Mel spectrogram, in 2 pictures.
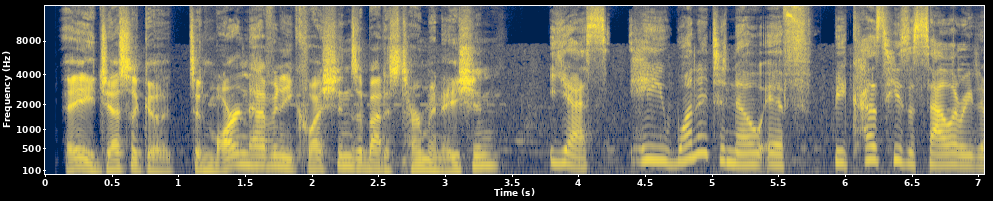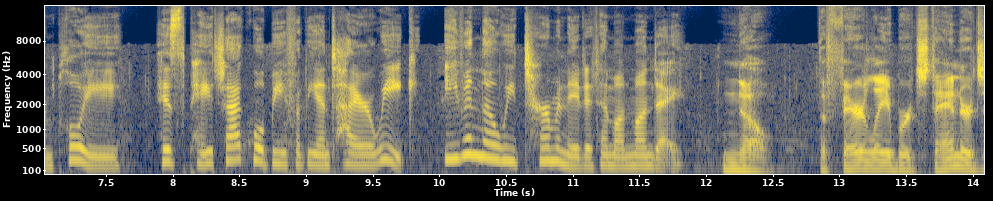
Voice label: E-Learning INTERACTIVE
